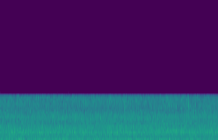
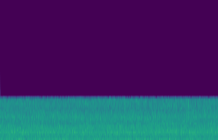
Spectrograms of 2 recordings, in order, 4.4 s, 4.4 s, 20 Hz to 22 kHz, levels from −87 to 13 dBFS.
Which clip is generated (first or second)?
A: second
